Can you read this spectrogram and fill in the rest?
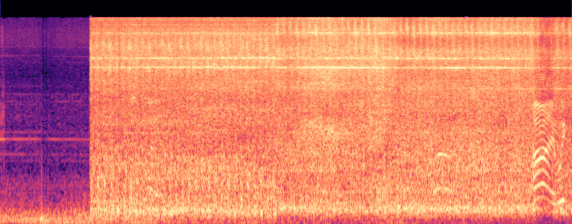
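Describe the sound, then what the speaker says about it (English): A loud helicopter's rotor and engine roar starts abruptly after a second of quiet, then churns steadily up close as it lands on snow on a mountain. "Just gonna sort of pat the helicopter down into the snow line here"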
